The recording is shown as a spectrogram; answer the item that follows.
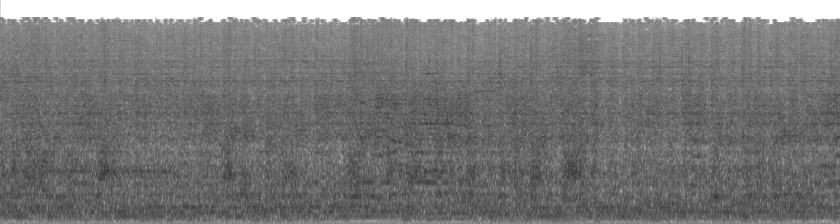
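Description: Metalcore band playing live: distorted electric guitars, bass and drums, loud and unbroken.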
